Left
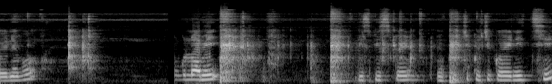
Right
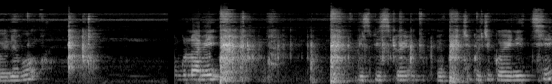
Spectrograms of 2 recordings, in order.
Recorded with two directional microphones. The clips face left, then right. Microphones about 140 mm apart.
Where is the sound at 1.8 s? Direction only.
50° left (ahead or behind).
